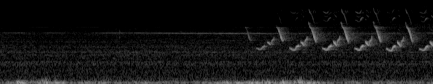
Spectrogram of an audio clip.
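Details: Northern cardinal singing in a yard on March 29, 2019: after a quiet start, a fast series of clear, slurred whistled notes, about three per second, over low rumbling traffic noise.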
